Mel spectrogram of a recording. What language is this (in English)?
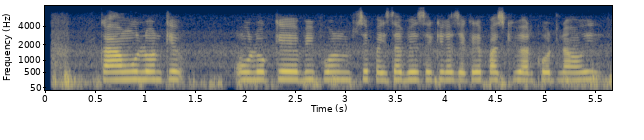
Bhojpuri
